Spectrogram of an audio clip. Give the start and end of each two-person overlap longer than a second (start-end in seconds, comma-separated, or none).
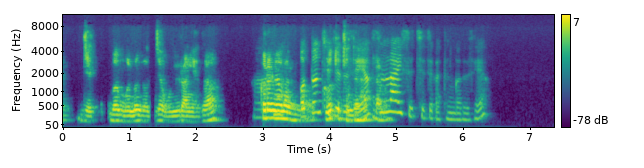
2.9-5.0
